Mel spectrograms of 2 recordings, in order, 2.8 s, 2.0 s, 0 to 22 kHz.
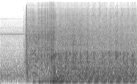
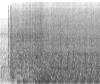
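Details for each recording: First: Mercedes OM606 diesel on a test stand after injection pump calibration, following an earlier unexpected misfire: quick crank, clean catch, then an even, steady idle with regular firing and no missing beats. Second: Mercedes OM606 diesel, freshly fitted calibrated 7.7 mm injection pump, preheated: brief crank then very hard start into rough, lumpy uneven idle; traced to a sticking injector misfire.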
